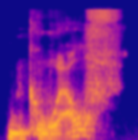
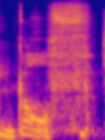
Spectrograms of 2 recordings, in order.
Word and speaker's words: Guelph: Guelph? That's how you pronounce that team? – Yes, Guelph. Mm-hmm. – Well, I've been saying that wrong for a long time. – I used to say Gulf.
